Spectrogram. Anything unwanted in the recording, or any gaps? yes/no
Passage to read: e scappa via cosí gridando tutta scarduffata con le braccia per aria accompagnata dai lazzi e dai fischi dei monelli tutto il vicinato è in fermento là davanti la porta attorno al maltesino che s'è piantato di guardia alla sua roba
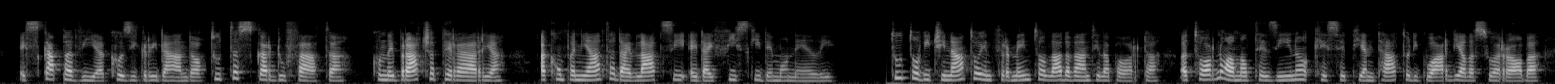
no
